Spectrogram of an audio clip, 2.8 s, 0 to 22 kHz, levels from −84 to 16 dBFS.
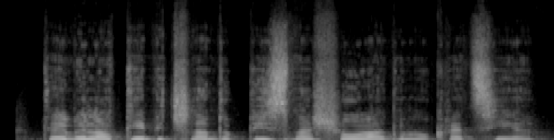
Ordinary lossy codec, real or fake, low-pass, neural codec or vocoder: none; fake; none; codec, 44.1 kHz, 1.7 kbps, Pupu-Codec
